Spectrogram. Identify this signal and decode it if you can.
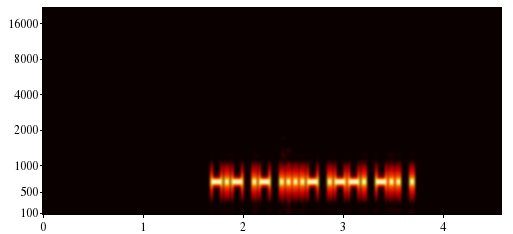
Morse code, heard as a keyed tone, about 36 wpm, 700 Hz. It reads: KA4PDE
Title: USA Call Signs - 6 Characters - Repeated 2x - 35wpm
